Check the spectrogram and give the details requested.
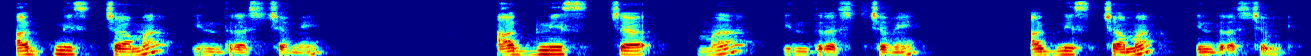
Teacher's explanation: The ma after Agnischa is actually me, but because of Sandhi, because E follows it, the me becomes ma.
